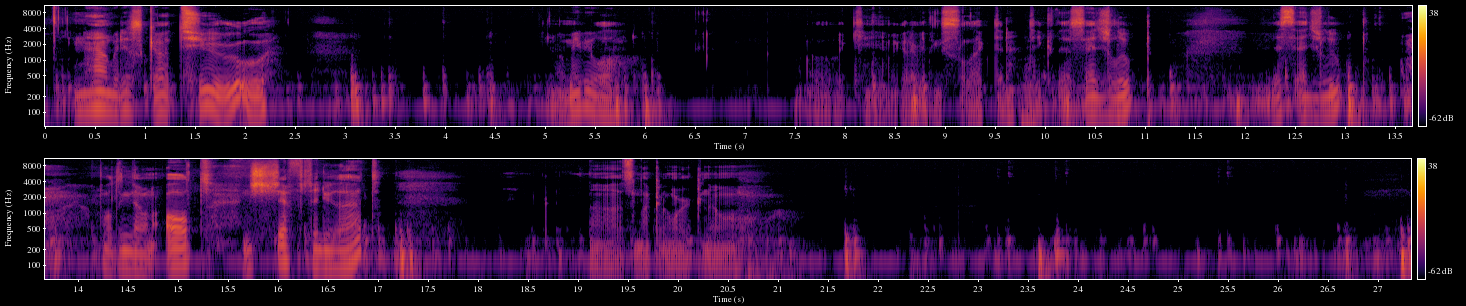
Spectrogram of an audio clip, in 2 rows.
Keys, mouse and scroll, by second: 0.7 middle click, 1.2-2.8 scroll up 1, 3.6-5.4 shift+middle drag, 5.8 shift+g, 8.8 a, 10.4-12.4 right drag, 12.5-15.4 alt+right drag, 17.4 g, 21.8 a, 23.3-27.3 right drag.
